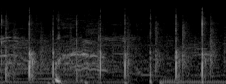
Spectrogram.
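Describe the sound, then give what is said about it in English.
A few scattered handclaps sound as applause for a Furby named Pinky, faint and irregular rather than a full ovation. “Round of applause, everyone, our studio audience, for Pinky.”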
